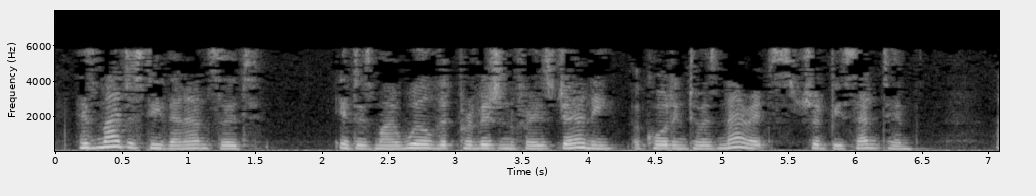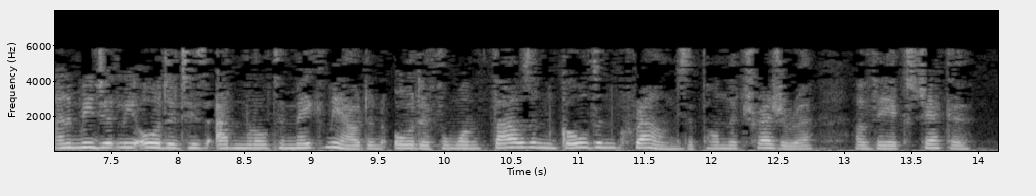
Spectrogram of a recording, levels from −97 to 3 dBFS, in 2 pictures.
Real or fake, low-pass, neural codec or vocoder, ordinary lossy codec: real; 7.2 kHz; none; MP3, 24 kbps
